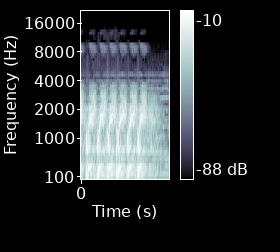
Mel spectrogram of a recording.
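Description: duck quacking sound effect

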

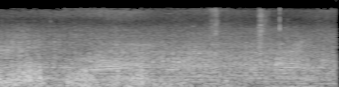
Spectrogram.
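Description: helicopter flying overhead

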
